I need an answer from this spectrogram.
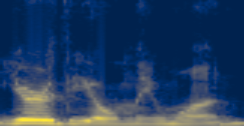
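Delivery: mock flat, emotionless deadpan delivery. Retelling an actress's line from a movie scene: imitating flat emotionless delivery. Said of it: "but with no emotion".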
